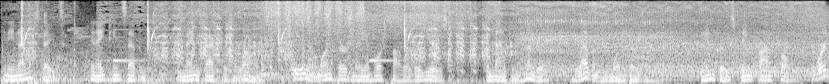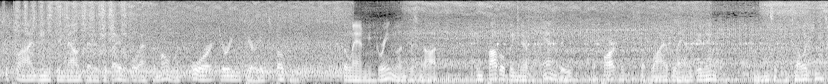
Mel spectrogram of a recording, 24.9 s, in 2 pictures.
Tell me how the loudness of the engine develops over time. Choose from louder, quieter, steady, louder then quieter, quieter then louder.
steady.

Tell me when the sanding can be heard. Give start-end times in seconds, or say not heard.
3.9-5.6, 12.6-14.5.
